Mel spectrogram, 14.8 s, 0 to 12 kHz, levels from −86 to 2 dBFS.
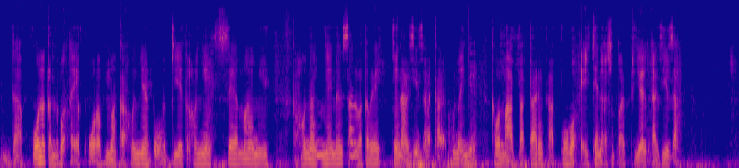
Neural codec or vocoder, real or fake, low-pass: codec, 44.1 kHz, 1.7 kbps, Pupu-Codec; fake; 10.8 kHz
